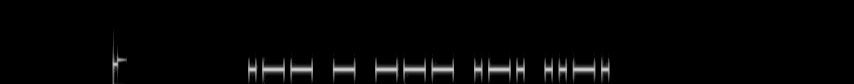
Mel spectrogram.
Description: Morse code, heard as a keyed tone, about 17 wpm, 700 Hz. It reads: WTORF
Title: Code Groups - 5 Letter:Numbers - 17wpm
